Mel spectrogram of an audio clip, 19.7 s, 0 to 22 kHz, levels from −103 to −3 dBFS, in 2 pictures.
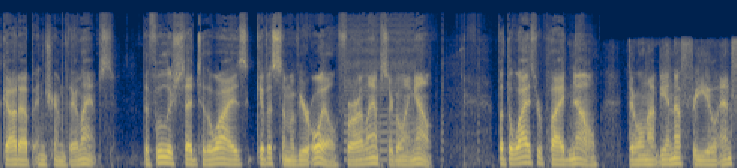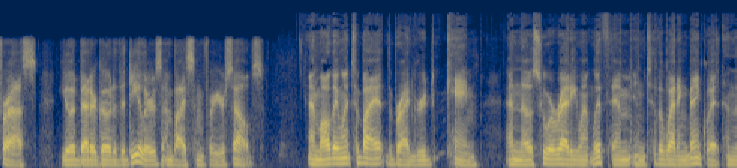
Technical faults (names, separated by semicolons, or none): GSM phone buzz; GSM signalling bursts; call bitrate drop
